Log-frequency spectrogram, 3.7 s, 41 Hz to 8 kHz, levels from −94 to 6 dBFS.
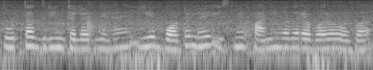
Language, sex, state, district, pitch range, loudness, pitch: Hindi, female, Chhattisgarh, Raipur, 205-240 Hz, -17 LUFS, 220 Hz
